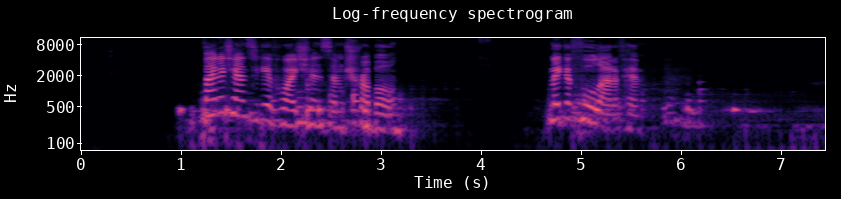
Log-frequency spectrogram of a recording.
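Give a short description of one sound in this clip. A young woman speaks quietly and with scorn, close by.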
